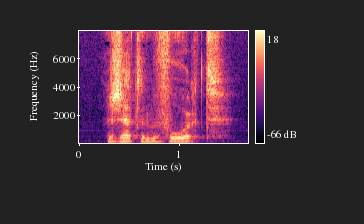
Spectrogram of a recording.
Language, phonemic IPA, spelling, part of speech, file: Dutch, /ˈzɛtə(n) ˈvort/, zetten voort, verb, Nl-zetten voort.ogg
- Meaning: inflection of voortzetten: 1. plural present/past indicative 2. plural present/past subjunctive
